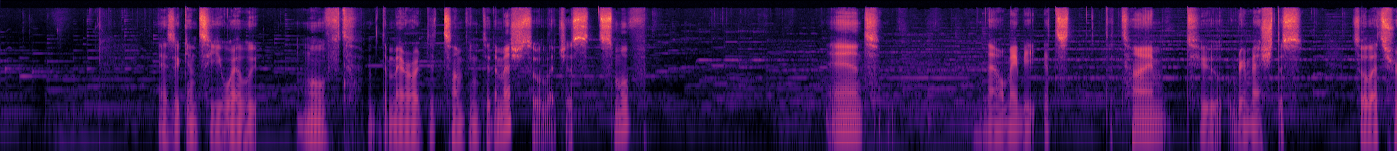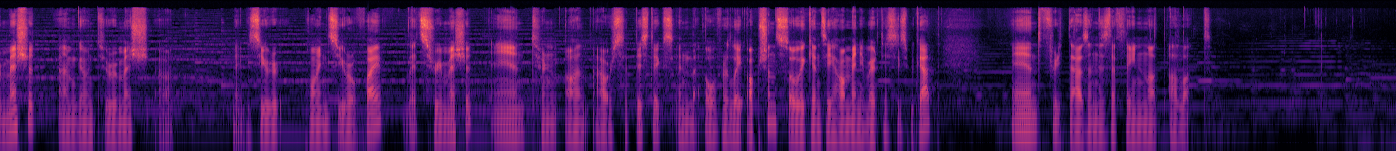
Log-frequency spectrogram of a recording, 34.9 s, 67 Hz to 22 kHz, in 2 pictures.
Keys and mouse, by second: 0.2 KP_1, 1.5 ctrl+drag, 3.1-4.7 drag, 4.7 middle click, 5.0 middle click, 5.8 middle click, 6.4 shift+click, 6.8 shift+click, 7.2 click, 7.6 shift+click, 7.9 shift+click, 8.3 click, 8.6 click, 8.9 click, 9.4 shift+drag, 9.6 shift+middle click, 9.8 shift+click, 10.1 click, 10.8 shift+click, 11.2 shift+click, 11.5 shift+click, 11.9 shift+click, 12.3 click, 12.5 middle click, 12.7 ctrl+click, 13.0 click, 13.6 ctrl+click, 13.9 click, 14.2 shift+click, 14.5 shift+click, 14.9 click, 15.5 click, 15.6 click, 16.3 shift+r, 21.6 ctrl+r, 23.3-26.9 drag, 27.2 ctrl+click, 28.7 click, 29.5 KP_1, 30.5 shift+click, 30.7 g, 31.0 f, 31.5 click, 32.1 f, 32.5 click, 33.3 f, 33.8 click, 34.1-34.9 drag.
